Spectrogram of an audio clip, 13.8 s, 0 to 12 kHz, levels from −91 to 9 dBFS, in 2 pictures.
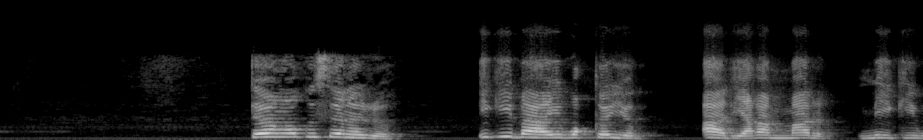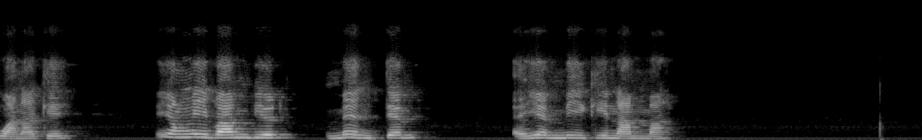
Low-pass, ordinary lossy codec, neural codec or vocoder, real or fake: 7.2 kHz; Opus, 32 kbps; none; real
